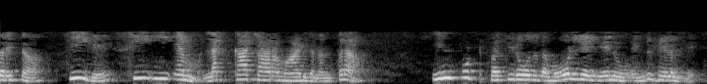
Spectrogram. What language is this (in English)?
Kannada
